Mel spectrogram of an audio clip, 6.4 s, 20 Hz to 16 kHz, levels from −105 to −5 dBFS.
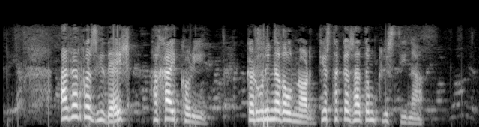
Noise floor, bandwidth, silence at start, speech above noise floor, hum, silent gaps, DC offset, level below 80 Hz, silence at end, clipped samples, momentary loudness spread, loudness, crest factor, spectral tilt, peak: -56 dBFS; 7.8 kHz; 0.45 s; 36 dB; none; none; under 0.1%; -58 dBFS; 0.75 s; under 0.1%; 17 LU; -19 LUFS; 20 dB; -4.5 dB/octave; -2 dBFS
